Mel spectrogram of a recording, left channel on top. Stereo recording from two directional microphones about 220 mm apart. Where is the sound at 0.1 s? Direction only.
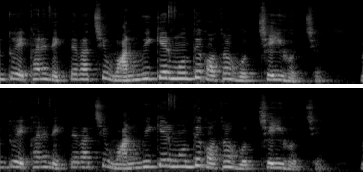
40° left (ahead or behind).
